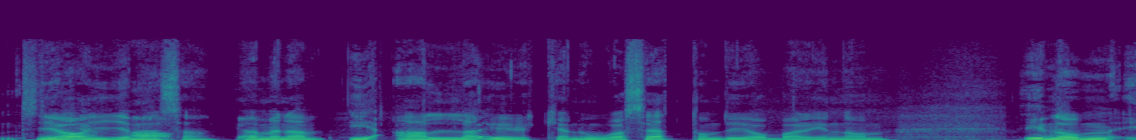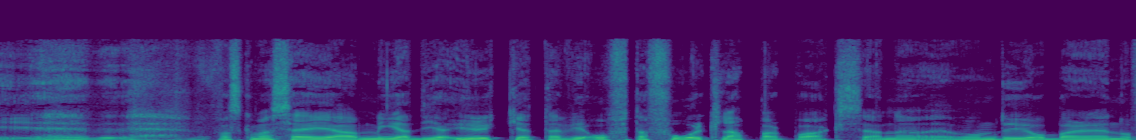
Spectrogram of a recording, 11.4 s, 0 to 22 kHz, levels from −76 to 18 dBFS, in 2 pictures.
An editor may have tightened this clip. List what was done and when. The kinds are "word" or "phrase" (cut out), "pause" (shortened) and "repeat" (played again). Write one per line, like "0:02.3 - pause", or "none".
0:01.7 - pause
0:05.0 - pause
